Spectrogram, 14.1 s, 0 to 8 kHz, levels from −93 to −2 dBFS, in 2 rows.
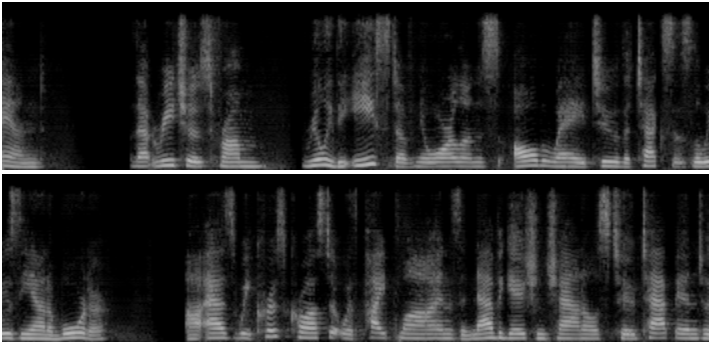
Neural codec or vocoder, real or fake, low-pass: codec, 16 kHz, 0.5 kbps, X-Codec, WavLM features, trained on Multilingual LibriSpeech; fake; 7.2 kHz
